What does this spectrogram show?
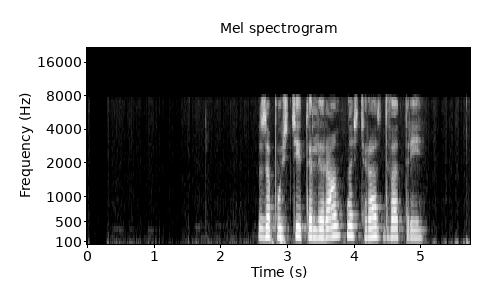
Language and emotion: Russian, neutral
